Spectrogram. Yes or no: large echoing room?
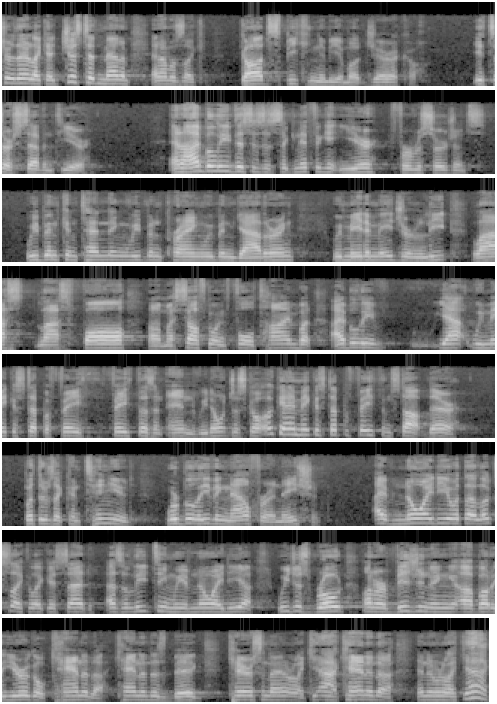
yes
